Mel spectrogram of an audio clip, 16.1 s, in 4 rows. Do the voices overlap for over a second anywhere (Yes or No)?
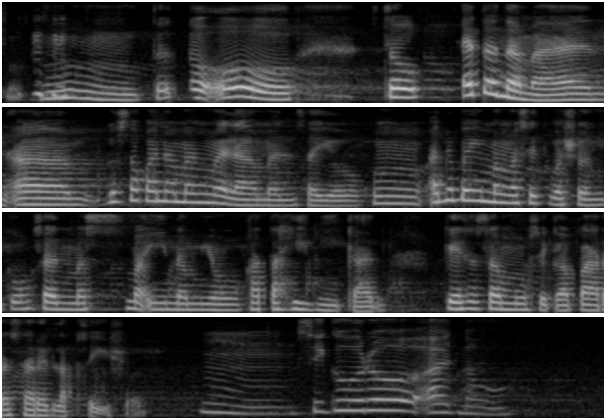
No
